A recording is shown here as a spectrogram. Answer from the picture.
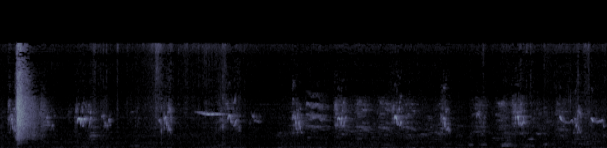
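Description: Small birds chirping in short, high calls, faint against the garden background. A single sharp click-like noise just after the start is the loudest sound.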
